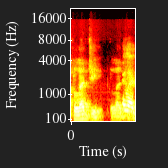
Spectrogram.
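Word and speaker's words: Pileggi: name p p jelly how do you pronounce his name uh pledgie yeah yeah uh mitch palegia is so damn great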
